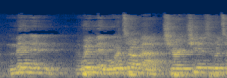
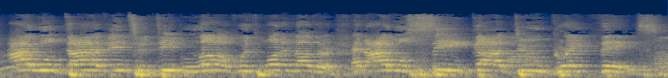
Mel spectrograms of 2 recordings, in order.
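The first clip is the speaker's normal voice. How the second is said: slow, higher, emphatic declaration; preaching declaration; 5 semitones higher, slower than usual. Acted. Pastor leading the church in a vow, slow and emphatic.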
